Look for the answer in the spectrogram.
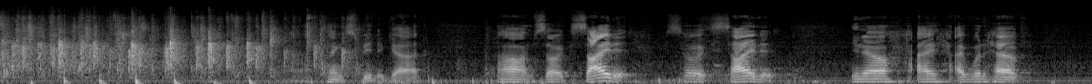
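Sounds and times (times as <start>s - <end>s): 
church congregation clapping hands in unison: 0.0s - 4.2s
speech: 3.3s - 4.4s, 5.0s - 7.9s, 8.5s - 10.3s.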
